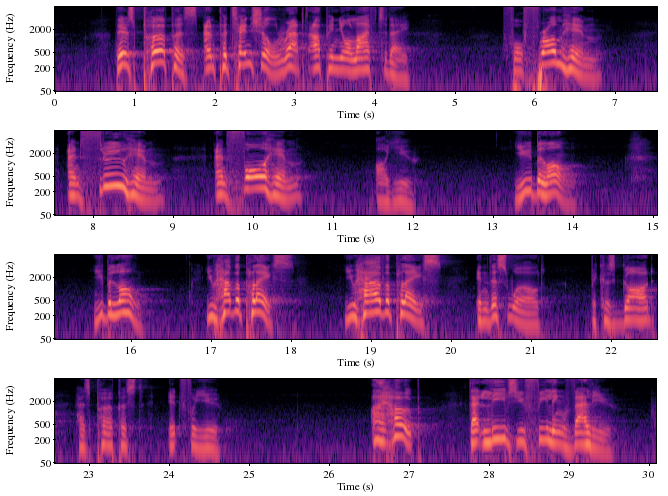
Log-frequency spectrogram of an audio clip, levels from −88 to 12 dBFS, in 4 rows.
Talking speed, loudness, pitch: 100 wpm, -22 LUFS, 150 Hz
